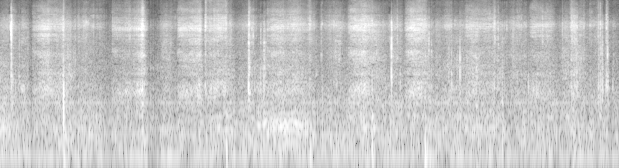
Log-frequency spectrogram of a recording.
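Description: Carving knife slicing chips from a basswood block: faint scraping cuts with a few light clicks.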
